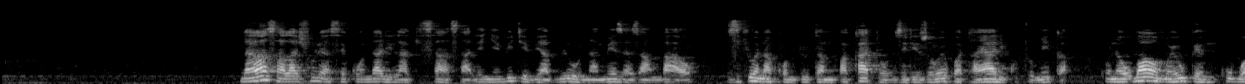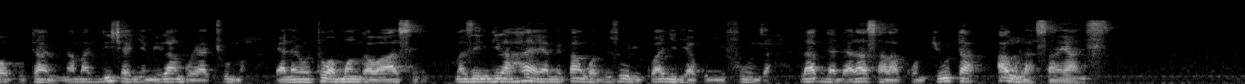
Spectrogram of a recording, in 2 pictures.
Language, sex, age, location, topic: Swahili, male, 25-35, Dar es Salaam, education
